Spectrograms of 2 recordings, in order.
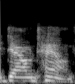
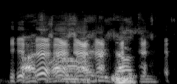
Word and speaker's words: Downton: Anyway, I didn't say downtown, for the record. Downton.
